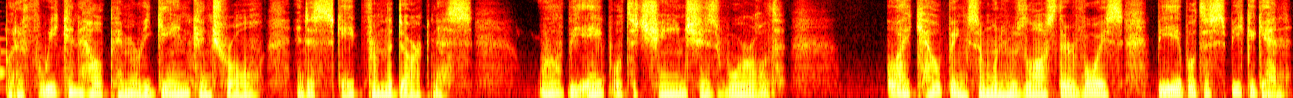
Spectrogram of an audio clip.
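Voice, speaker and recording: A man voicing a shy, dreamy young male diver in a video game, speaking softly and earnestly with some hesitation. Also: medium pitch, measured pace, creaky, slight background noise. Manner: soft-spoken, hesitant, earnest. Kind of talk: video game character dialogue.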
